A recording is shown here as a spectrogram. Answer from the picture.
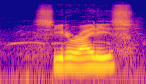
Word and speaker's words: Sideridis: And NYU making another goalkeeper substitution, double zeros, Dimitra Sideridis. I hope I got that right. Sidorides, according to the pronunciation guide.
